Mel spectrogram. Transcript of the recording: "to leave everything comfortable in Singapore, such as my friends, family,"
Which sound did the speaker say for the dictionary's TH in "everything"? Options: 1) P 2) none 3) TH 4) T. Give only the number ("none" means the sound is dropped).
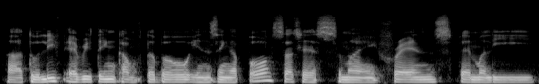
4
